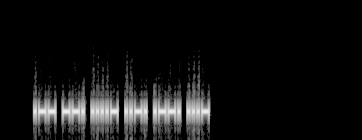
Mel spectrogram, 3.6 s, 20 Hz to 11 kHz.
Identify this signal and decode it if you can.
Morse code, heard as a keyed tone, about 52 wpm, 700 Hz. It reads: WG4FPV
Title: USA Call Signs - 6 Characters - Repeated 2x - 50wpm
